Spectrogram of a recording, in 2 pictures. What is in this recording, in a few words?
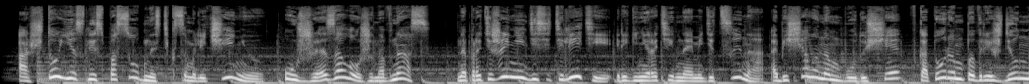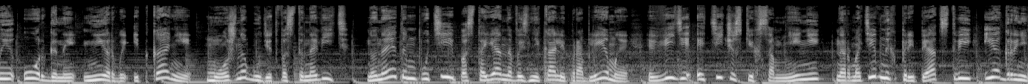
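Russian Narration; GoLocalise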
